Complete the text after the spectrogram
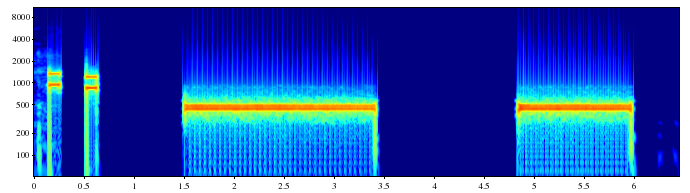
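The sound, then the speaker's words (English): Two quick keypad beeps of a phone being dialed for a phone call, then a steady ringing tone that sounds twice in long, even bursts with a pause between, clear with no voices. “we're going to dial Vanessa's number”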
